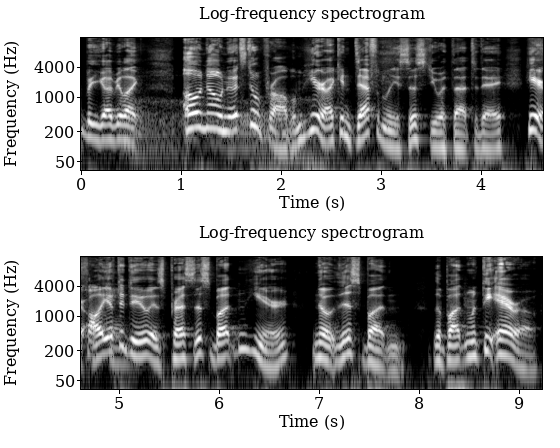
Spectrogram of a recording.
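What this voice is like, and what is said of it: Overly sweet customer service voice. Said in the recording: “customer service voice ... clearly just baby talk for boomers”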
